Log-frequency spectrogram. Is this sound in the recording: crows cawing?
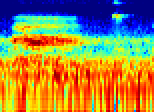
yes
